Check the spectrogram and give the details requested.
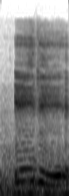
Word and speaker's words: EDI: why are you named edie edie is the phonetic pronunciation of edi that is an acronym for enhanced defense intelligence yeah i think i'm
